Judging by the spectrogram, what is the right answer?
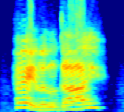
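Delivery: put-on little critter rat voice. Speaking to a small animal, using the rat voice: rat voice. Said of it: "I go with my uh, rat voice".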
